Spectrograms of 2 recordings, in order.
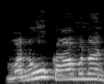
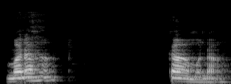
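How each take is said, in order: First: The first part ends in 'o', joined on. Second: The first part ends in a breathy 'ah'. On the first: The speaker calls it wrong. "वो गलत है" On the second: The speaker calls it right. "ये आपका सही है"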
